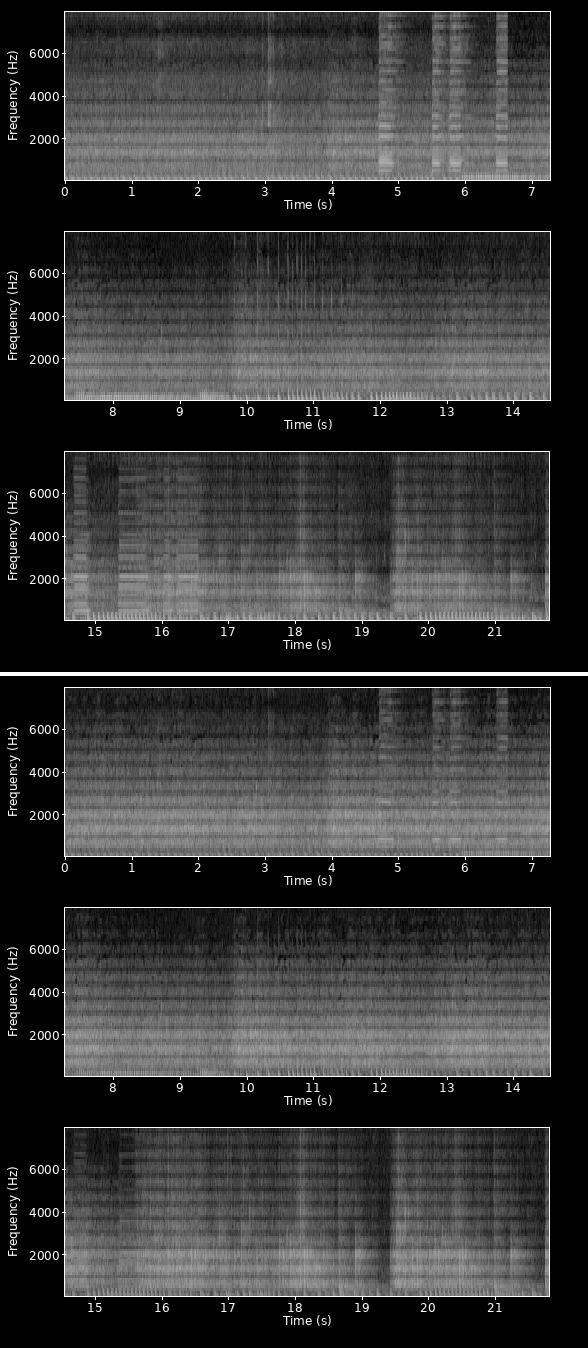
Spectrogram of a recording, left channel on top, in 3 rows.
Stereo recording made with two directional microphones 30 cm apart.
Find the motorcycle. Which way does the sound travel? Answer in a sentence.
In this clip you hear the motorcycle stay put.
